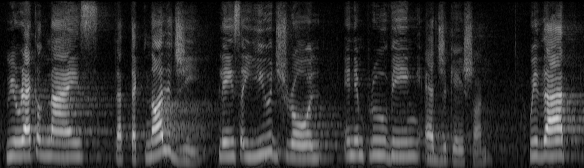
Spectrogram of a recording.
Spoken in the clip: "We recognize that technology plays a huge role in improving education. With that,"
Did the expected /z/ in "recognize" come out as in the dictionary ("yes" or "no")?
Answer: no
